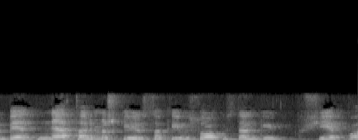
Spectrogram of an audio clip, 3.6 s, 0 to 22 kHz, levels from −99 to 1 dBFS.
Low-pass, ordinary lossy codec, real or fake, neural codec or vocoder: 7.2 kHz; Opus, 64 kbps; real; none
